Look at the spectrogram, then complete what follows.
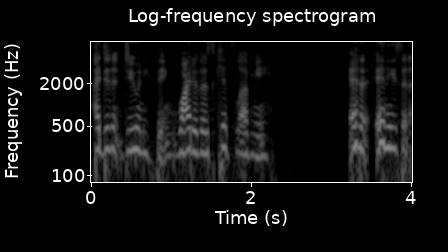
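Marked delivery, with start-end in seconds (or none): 0.0-2.2 crying father. Retold or imitated. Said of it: "he starts to cry".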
